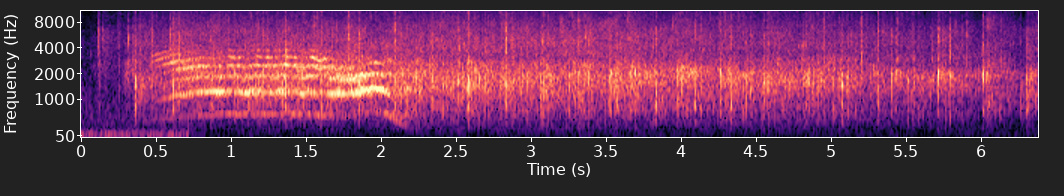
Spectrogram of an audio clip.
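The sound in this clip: Audience applause welcoming a speaker: many hands clapping steadily at moderate volume, with a voice cheering over it early on before the clapping carries on alone and thins a little.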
